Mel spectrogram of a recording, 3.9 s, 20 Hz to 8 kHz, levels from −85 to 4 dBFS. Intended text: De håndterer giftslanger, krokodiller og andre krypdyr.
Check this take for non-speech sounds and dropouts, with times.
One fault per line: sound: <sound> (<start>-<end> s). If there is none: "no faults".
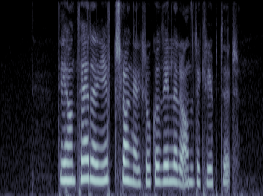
no faults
